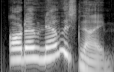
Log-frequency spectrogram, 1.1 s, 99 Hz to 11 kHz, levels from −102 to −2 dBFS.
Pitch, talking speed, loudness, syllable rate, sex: 205 Hz, 260 wpm, -15 LUFS, 5.3 syllables/s, male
